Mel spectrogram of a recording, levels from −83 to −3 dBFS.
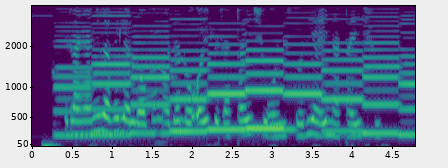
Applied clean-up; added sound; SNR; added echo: classical method Wiener filter.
